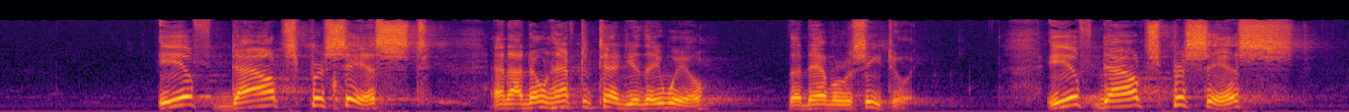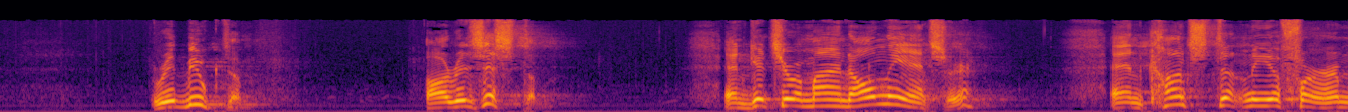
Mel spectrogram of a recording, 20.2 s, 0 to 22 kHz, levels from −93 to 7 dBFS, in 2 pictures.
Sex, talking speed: male, 105 wpm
